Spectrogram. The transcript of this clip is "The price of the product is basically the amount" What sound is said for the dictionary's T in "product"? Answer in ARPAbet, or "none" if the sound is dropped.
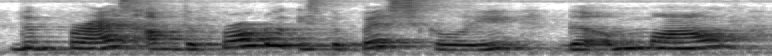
none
